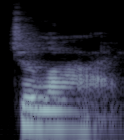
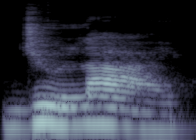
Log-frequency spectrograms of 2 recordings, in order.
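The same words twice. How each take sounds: First: The first syllable is reduced to a schwa. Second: The first syllable has a full vowel. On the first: "the first syllable is really short and it's reduced. It's a schwa" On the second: "instead of"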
